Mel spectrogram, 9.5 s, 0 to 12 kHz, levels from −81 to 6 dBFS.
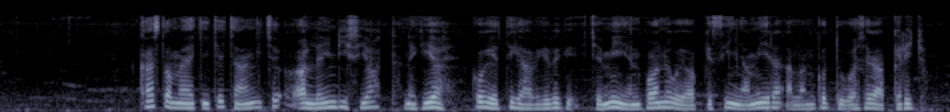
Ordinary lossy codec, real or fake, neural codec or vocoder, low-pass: none; real; none; 7.2 kHz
